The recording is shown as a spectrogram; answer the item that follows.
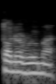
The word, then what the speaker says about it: Donnarumma: Donnarumma, that's how you pronounce it.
